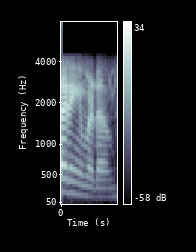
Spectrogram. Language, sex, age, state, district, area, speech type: Tamil, male, 18-30, Tamil Nadu, Tiruvallur, rural, conversation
